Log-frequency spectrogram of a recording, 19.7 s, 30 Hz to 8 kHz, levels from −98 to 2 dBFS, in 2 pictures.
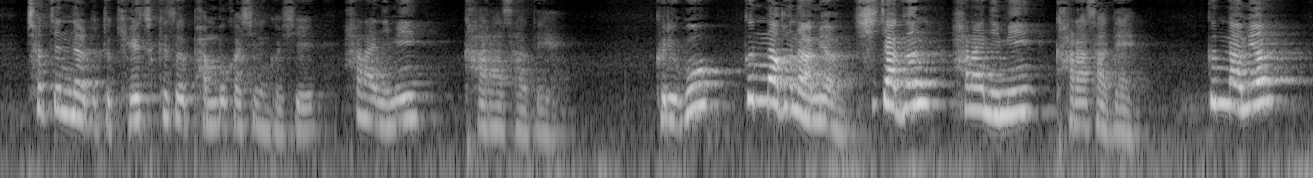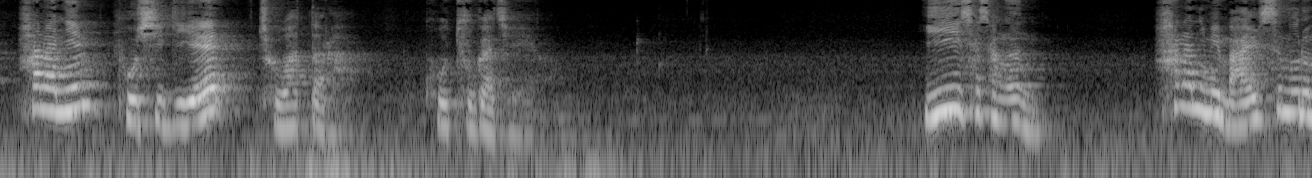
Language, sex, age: Korean, male, 40-59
